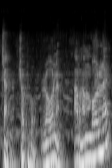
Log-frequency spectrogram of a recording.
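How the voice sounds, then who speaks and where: A man's voice: medium pitch, expressive, unhurried, darkish tone, lo-fi sound. A man acting as a spiritual guru, addressing devotees with short commands and rhythmic pronouncements. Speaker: spiritual guru holding court. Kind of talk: addressing devotees at a religious gathering.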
